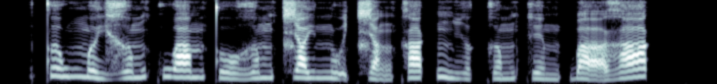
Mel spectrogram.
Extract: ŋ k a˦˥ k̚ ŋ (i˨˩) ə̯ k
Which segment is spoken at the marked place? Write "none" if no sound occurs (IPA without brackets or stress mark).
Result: i˨˩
